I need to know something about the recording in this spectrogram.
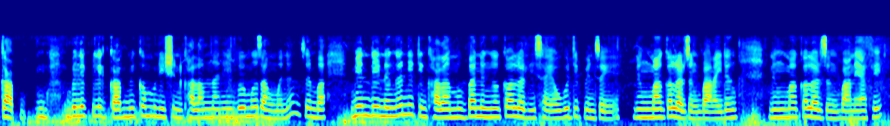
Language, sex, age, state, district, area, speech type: Bodo, female, 18-30, Assam, Udalguri, urban, spontaneous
